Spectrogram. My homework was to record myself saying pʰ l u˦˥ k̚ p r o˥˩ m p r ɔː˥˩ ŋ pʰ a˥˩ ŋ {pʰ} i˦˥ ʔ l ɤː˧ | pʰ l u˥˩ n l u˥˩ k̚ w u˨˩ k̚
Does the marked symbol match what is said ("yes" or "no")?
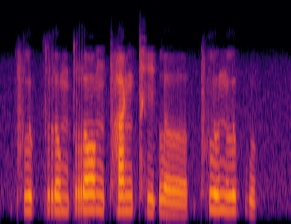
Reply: no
